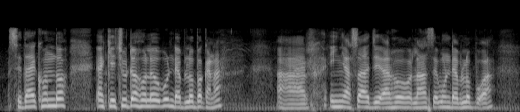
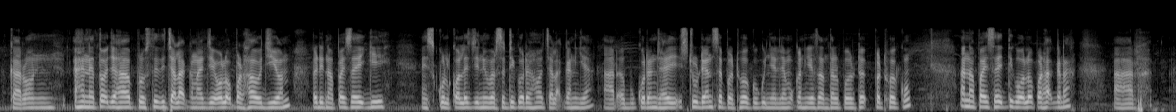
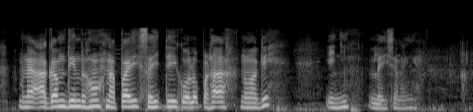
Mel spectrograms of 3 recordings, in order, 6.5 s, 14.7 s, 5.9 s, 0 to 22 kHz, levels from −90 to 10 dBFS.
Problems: none marked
